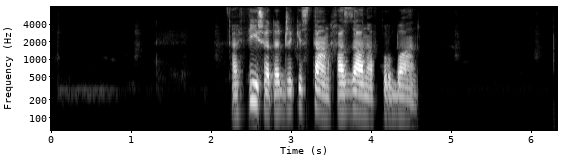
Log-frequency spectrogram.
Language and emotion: Russian, angry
